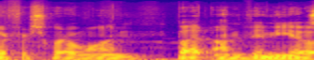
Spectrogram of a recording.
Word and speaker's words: Vimeo: Okay, so I know that when we first started speaking, you sent me a video of, Vimeo.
